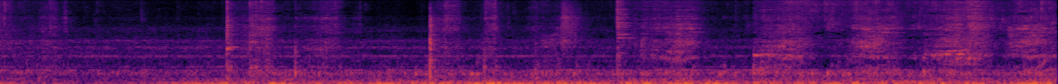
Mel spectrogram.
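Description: Cumin seeds frying in hot mustard oil in a kadai, a steady close sizzle with scattered clinks and scrapes of a stirring spoon against the pan, no talking.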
